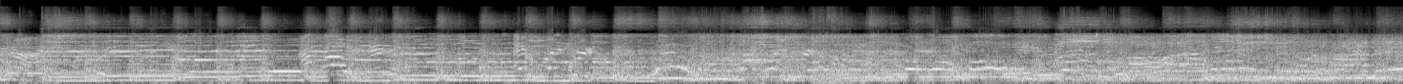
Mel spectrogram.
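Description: Loud music with a singing voice, with steady held notes that change pitch step by step.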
